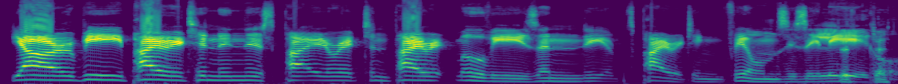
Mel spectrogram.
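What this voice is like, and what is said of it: Put-on pirate accent. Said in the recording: “take us out with your best pirate accent”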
